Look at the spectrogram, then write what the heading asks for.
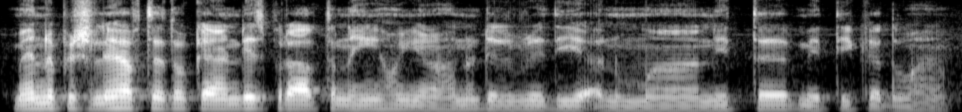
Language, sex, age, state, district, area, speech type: Punjabi, male, 30-45, Punjab, Pathankot, urban, read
